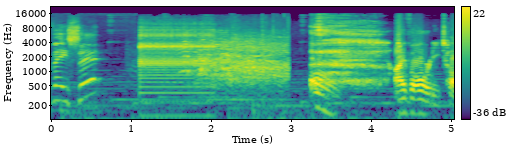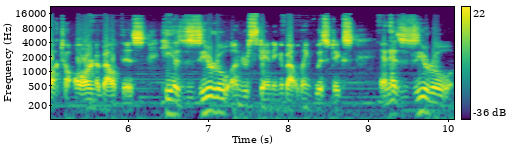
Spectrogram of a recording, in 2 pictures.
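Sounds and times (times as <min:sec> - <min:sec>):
harsh buzzer: 0:01.1 - 0:02.5
man laughing: 0:03.3 - 0:04.2.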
